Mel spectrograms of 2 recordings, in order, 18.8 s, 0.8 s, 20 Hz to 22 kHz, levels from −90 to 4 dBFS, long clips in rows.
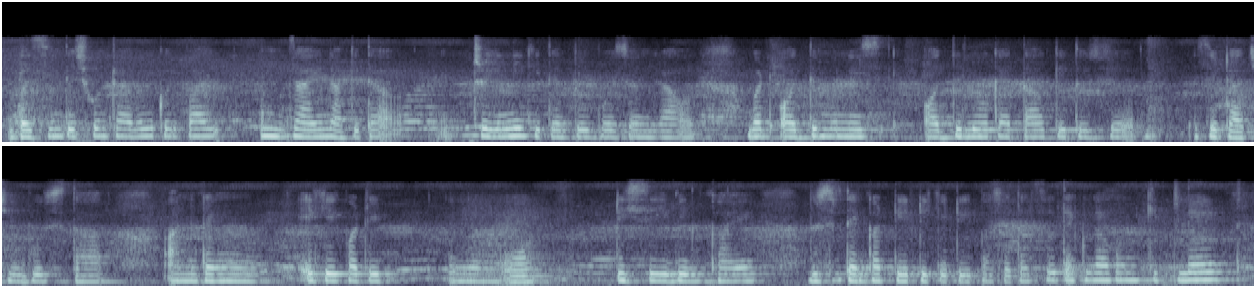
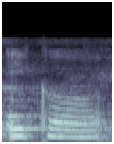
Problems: constant background noise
